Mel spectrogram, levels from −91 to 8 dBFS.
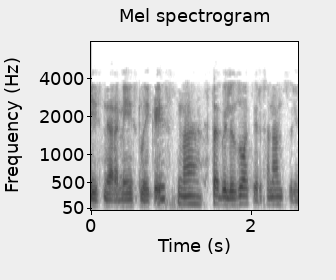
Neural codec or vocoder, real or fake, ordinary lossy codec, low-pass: vocoder, 22.05 kHz, 80 mel bands, WaveNeXt; fake; MP3, 24 kbps; 7.2 kHz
